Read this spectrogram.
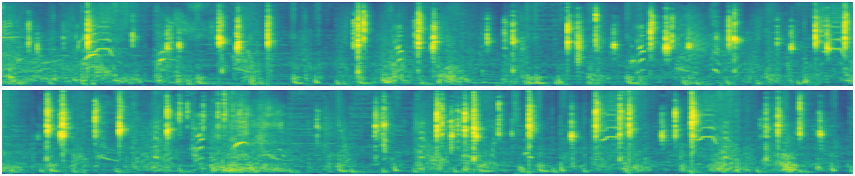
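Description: Punchy hits, whooshes and blasts from a fighting video game sound in quick succession.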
